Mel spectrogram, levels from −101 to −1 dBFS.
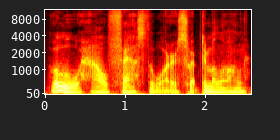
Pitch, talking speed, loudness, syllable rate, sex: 110 Hz, 185 wpm, -18 LUFS, 4.2 syllables/s, male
